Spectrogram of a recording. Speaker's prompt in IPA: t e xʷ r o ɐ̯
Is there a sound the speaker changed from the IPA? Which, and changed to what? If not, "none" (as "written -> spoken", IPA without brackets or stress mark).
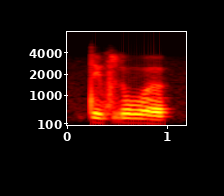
none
